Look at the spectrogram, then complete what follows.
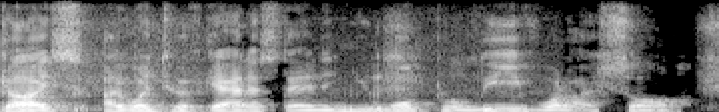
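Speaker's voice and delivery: poor, clumsy put-on British accent. Joking with a co-speaker about hanging out in Afghanistan, do a bad Lord Miles impression. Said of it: "I can't do a British accent".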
